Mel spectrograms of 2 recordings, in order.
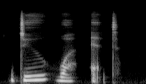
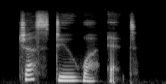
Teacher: Do ends in U. Round lips. It starts with I. Bridge them with W. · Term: W bridge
